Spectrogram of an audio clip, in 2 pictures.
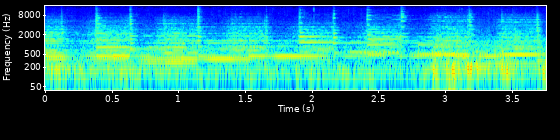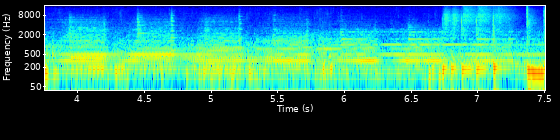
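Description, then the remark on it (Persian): Steady light drizzle patters and hisses on an autumn evening at dusk, layered over sustained musical tones, with a few soft thumps and a brighter burst of spray near the end. “بارون نم نم غروب پاییز، خیابون خیز”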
